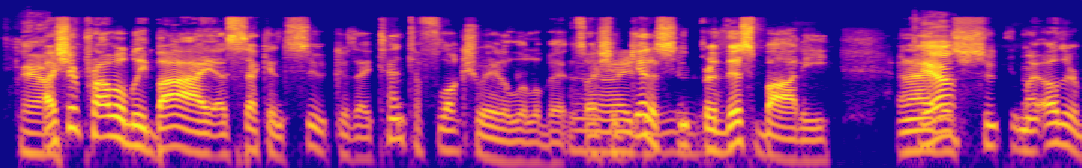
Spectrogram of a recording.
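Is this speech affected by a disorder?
No.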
